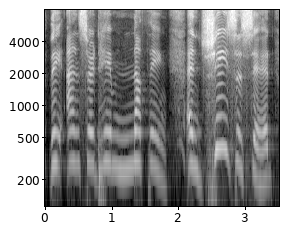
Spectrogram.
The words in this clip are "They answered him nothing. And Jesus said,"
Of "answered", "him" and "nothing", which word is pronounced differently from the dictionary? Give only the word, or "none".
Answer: none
